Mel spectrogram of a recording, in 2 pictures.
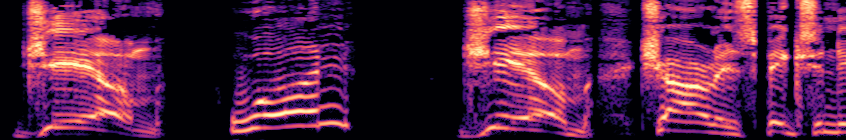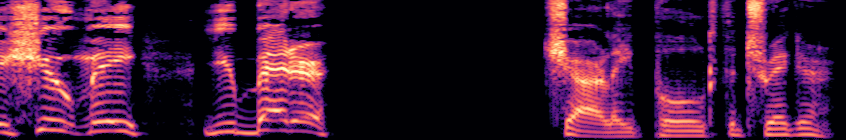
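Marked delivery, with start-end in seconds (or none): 0.1-5.9 higher, urgent yell; panicked calling out. A narrator's reading. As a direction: shout for the sheriff, pitched up. George screaming for help.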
